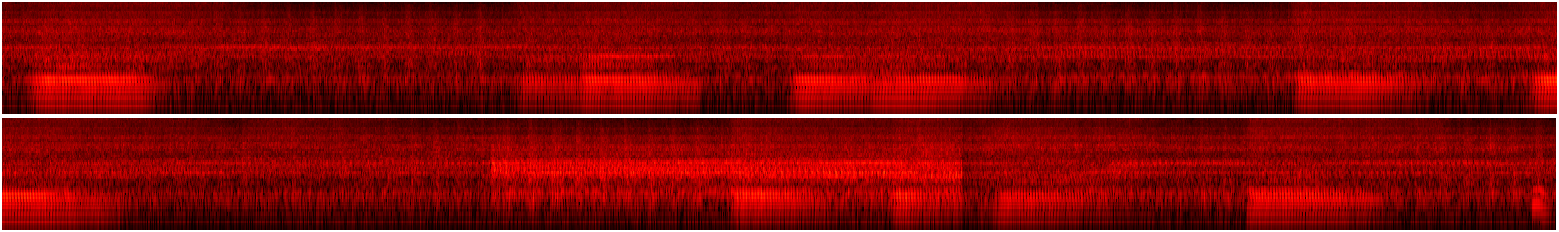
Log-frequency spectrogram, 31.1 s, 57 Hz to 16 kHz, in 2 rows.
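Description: A 9ZT-0.4 straw and grass chopper, driven by a 3 kW single-phase electric motor, runs steadily with a rushing, whirring noise. About nine times a low, steady hum swells for a second or two as bundles of straw are fed in and chopped. A louder rushing sound lasts about five seconds past the middle.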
